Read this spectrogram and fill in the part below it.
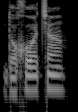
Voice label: "doxo-acañ", Apatani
